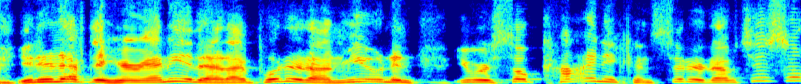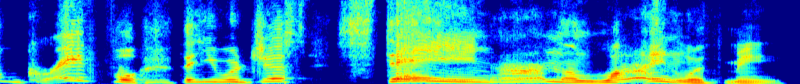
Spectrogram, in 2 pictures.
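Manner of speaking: high, loud rush of thanks; fervent gratitude. Retold or imitated. Husband thanking his wife for staying on the line, fervent. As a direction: pour out thanks, pitched right up.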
